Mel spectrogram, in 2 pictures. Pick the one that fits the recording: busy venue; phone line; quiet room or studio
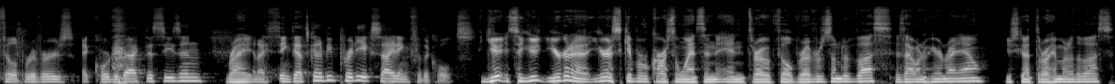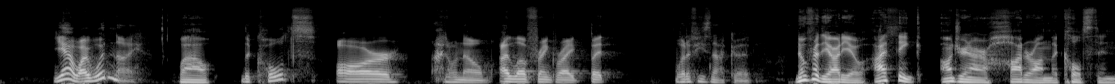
quiet room or studio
